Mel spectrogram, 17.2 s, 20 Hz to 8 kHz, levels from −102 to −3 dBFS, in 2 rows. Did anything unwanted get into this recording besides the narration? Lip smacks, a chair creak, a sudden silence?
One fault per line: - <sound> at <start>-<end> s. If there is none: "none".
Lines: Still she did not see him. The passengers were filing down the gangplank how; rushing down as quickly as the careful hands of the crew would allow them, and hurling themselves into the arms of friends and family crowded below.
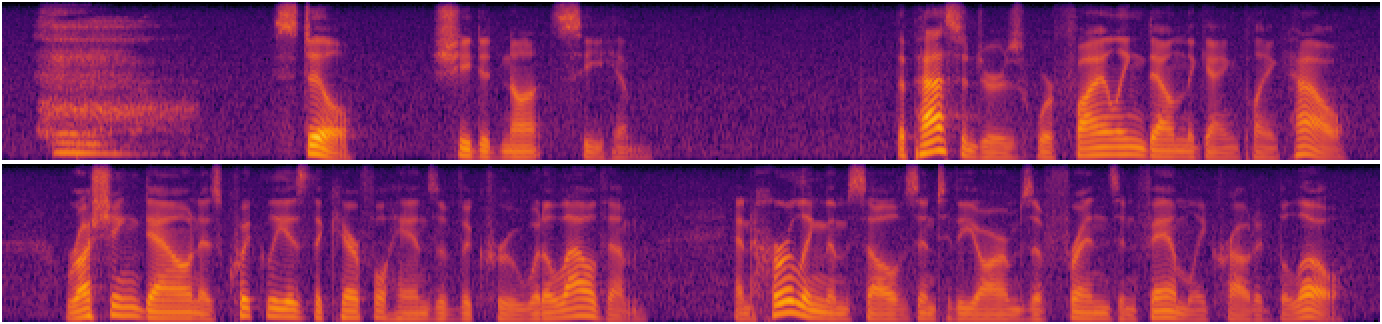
- sigh at 0.2-1.3 s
